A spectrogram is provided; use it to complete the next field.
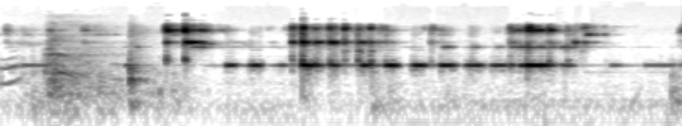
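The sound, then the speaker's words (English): A small bell rings rapidly over a few seconds, its bright, high metallic tones repeating in a quick, steady jangle with no talking. “You want to hear me ring the bell?”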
